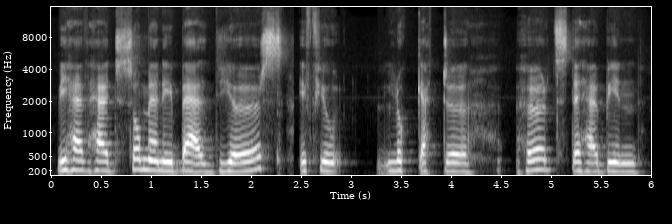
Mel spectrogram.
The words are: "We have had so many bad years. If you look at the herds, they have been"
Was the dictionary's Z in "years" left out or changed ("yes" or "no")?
yes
